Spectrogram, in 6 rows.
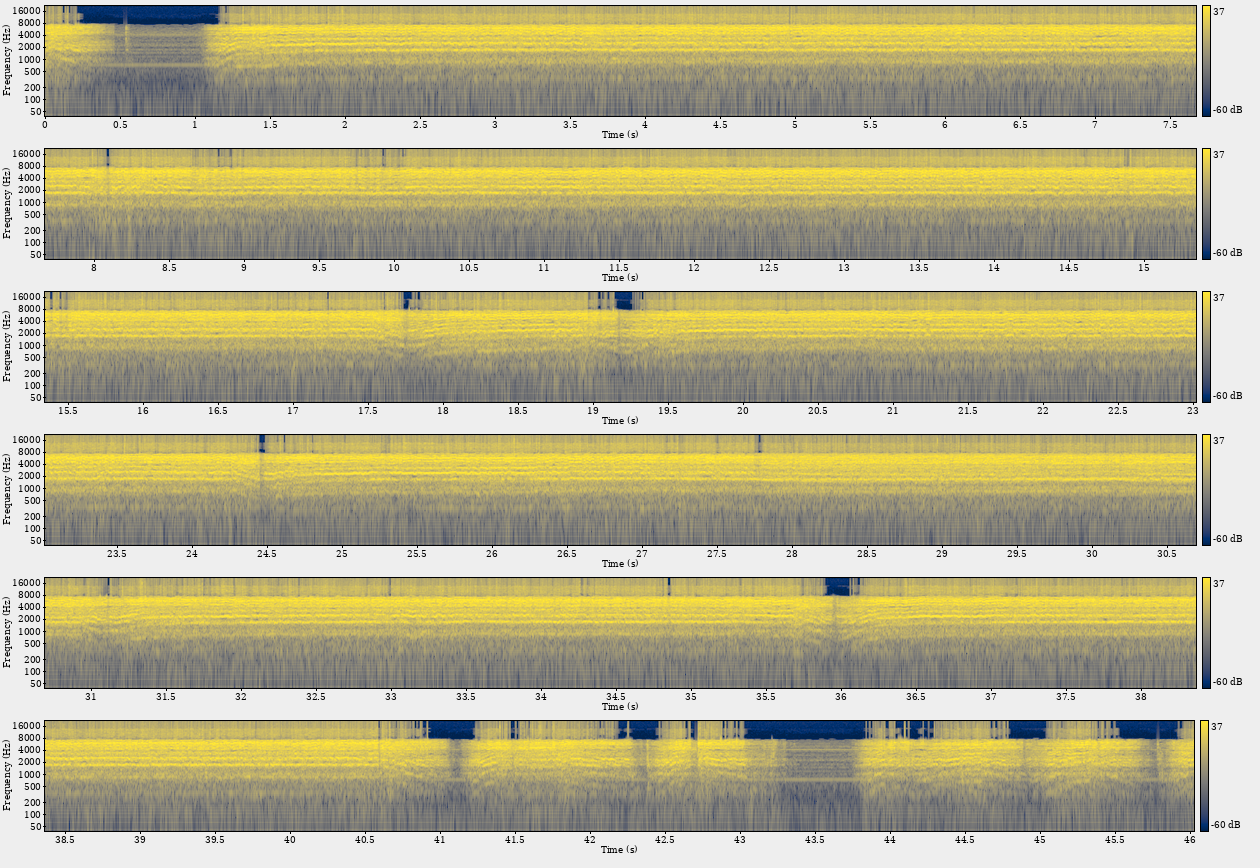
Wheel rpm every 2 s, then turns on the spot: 110, 230, 230, 230, 220, 220, 230, 230, 190, 170, 220, 210, 210, 220, 210, 200, 230, 180, 220, 220, 100, 60, 60.
none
